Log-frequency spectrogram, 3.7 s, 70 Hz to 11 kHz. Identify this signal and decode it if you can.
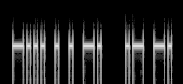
Morse code, heard as a keyed tone, about 17 wpm, 700 Hz. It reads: BEEN AN
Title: Sentences from Top 1100 Words 17wpm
